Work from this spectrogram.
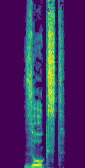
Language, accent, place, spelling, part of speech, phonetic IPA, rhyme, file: German, Germany, Berlin, sogst, verb, [zoːkst], -oːkst, De-sogst.ogg
- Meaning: second-person singular preterite of saugen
